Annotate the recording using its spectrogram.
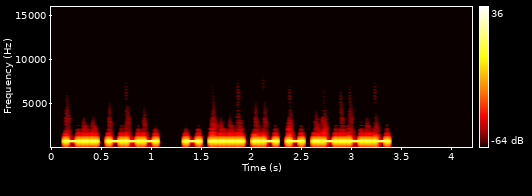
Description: Morse code, heard as a keyed tone, about 28 wpm, 700 Hz. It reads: DO THAT.
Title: Sentences from Top 1000 Words - Review Part 4 - 28wpm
